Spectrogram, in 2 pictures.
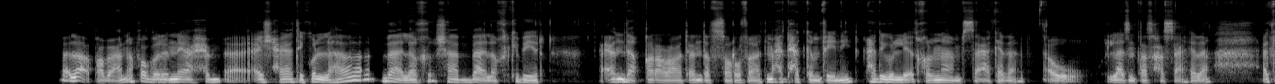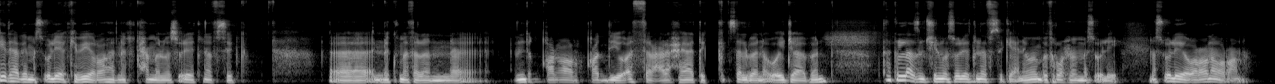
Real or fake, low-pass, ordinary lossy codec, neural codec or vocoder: fake; none; none; vocoder, 44.1 kHz, 128 mel bands every 512 samples, BigVGAN v2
